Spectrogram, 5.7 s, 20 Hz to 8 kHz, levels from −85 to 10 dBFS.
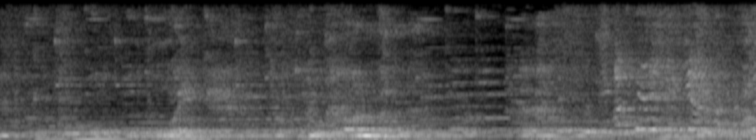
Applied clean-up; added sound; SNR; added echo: none; none; none; reverberation time 1.1 s.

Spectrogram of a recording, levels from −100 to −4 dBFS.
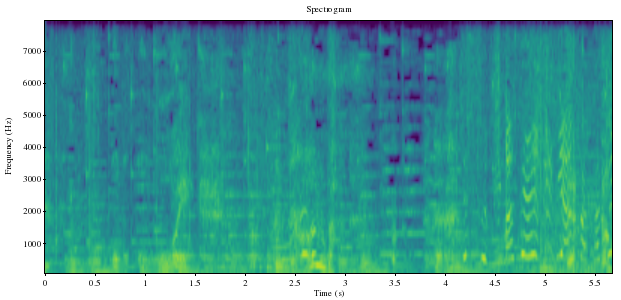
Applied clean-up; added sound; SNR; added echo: none; none; none; none.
